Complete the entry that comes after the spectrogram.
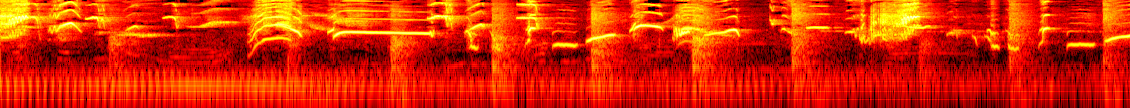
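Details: Vigorous oriental magpie-robin song, emotional and insistent, used to provoke other kacer birds: clear sustained whistles, downslurs and upslurs mixed with buzzy chatter and scratchy notes, over a low hum.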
